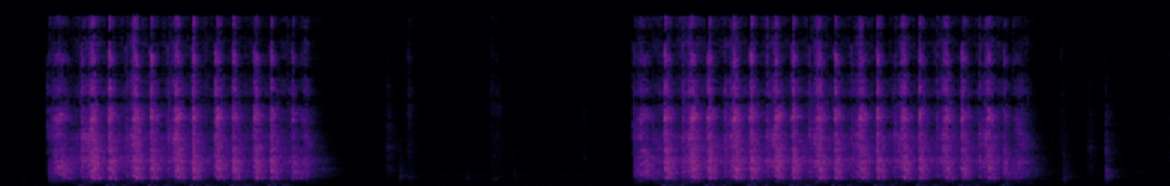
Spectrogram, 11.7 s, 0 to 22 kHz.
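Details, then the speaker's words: 1998 Yamaha V Star 650, non-runner, holding fuel pressure, on some choke: engine catches and runs with a fast, even, healthy beat for a second or two, then dies, twice; owner suspects it needs a carb clean. Starts then stalls. "for the one second or so that it ran it sounded pretty healthy"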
